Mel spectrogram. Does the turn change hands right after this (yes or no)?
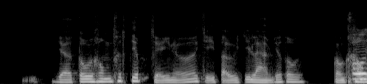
yes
